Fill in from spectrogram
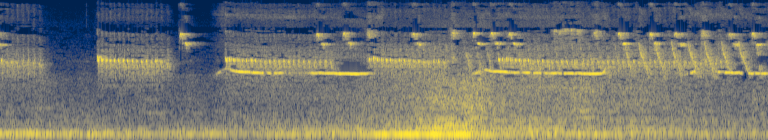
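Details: Ashy prinia, a female, singing a clear song without a pause: dry, rapid, buzzing trills alternate with thin whistled strokes and quick high clicks over faint low rumble.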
